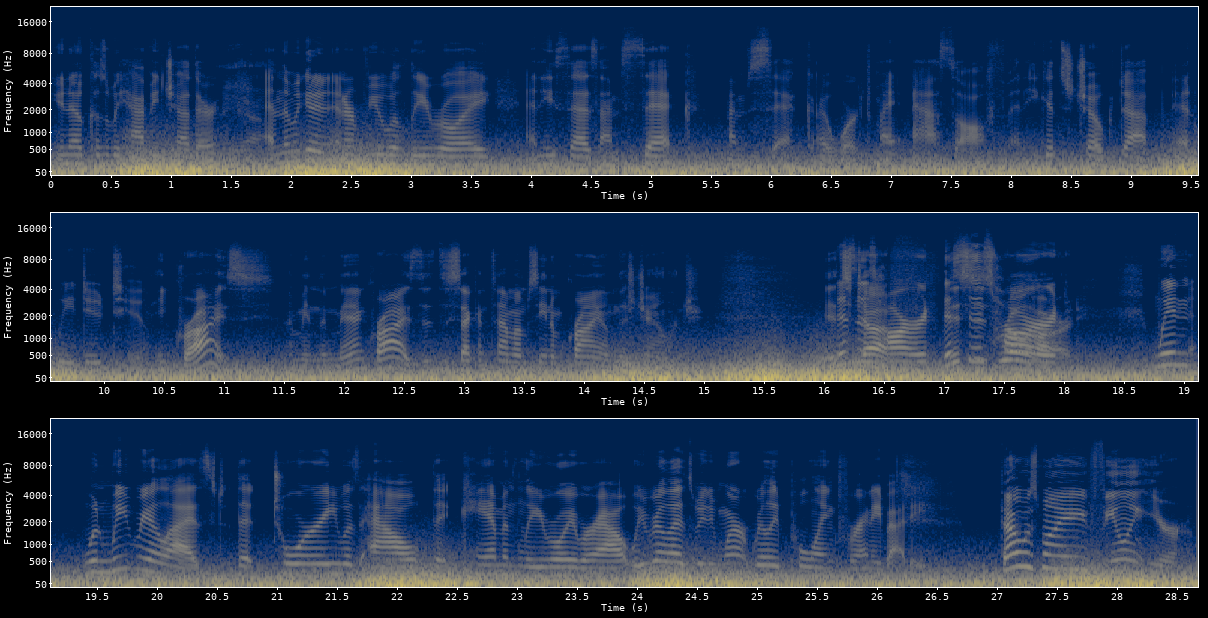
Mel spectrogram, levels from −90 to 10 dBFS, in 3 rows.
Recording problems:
wind noise on the microphone; heavy; 4 dB below the speech

